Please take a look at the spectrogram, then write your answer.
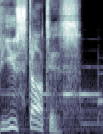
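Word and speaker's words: Eustatis: there's a performance by a ballet company called UST statis sorry the name is spelled e u s t a t i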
